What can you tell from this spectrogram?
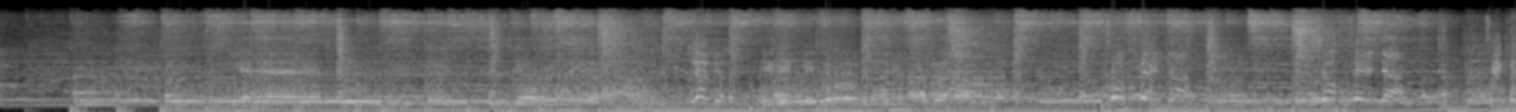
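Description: Live reggae band playing: bass and drums come in under a second in beneath a held keyboard chord, with short snatches of vocals over the top.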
